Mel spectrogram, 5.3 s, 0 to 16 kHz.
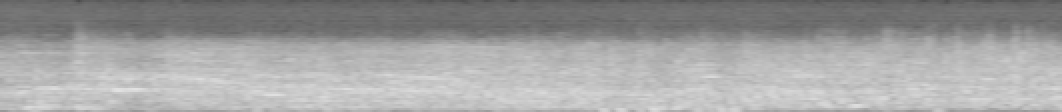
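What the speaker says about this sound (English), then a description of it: "And that certainly brings the applause of this crowd who are still waiting patiently for the first try." Spectators at a 1987 Salford versus Dewsbury rugby league John Player Trophy match applaud, a broad steady wash of clapping and crowd noise filling the ground throughout.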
